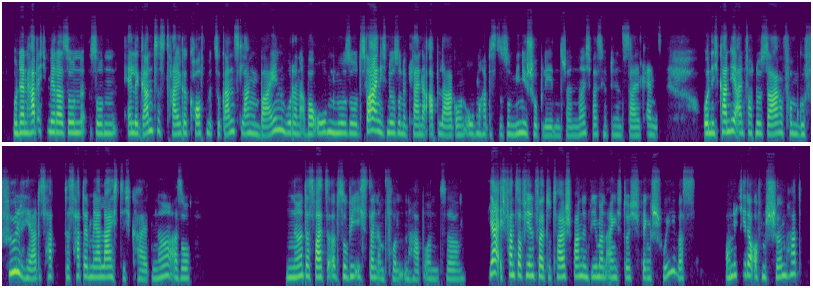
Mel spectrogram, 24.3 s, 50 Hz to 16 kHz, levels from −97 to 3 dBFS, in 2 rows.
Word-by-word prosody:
und 225 0 0
dann 230 -1 +5
habe 250 +3 +7
ich 250 - -15
mir 245 -1 +2
da 235 -1 +6
so 235 +2 +1
'n 230 +1 -3
so 220 -1 -2
'n 220 +3 -7
elegantes 225 +4 +1
Teil 205 0 +1
gekauft 220 0 0
mit 215 -3 -9
so 220 - -5
ganz 230 +7 0
langen 215 -2 -2
Beinen, 265 +10 0
wo 230 - -2
dann 220 -1 -3
aber 210 -1 0
oben 240 +2 -1
nur 225 0 -2
so 220 -1 -3
das 210 - -4
war 270 - +11
eigentlich 255 -6 +5
nur 230 -1 -1
so 225 - -4
'ne 205 -2 -8
kleine 195 +1 -1
Ablage 185 -3 0
und 195 - -7
oben 210 0 -6
hattest 195 -2 -8
du - - -10
so 205 +2 -6
Mini-Schubläden 195 -4 -3
drin, 180 0 -7
ne? 205 +4 -6
Ich 225 - -6
weiß 200 -1 -7
nicht, 195 - -14
ob - - -38
du 190 - -11
den 185 -1 -13
Style 175 0 -5
kennst. 195 -4 -8 0.6
Und 225 0 +5
ich 220 - -2
kann 245 0 +7
dir 255 -3 +4
einfach 230 -1 -3
nur 225 -1 -1
sagen 215 +2 +3
vom 210 -2 -7
Gefühl 305 - +4
her, 205 -5 -2
das 225 +2 -8
hat 235 0 -3 0.2
das 220 -1 -6
hatte 245 -1 0
mehr 225 0 0
Leichtigkeit, 200 -5 -1
ne? 225 +6 -3
Also 205 -1 -4 1.4
ne, 220 +3 0
das 245 -2 -1
war 225 - +9
jetzt 225 - -3
auch - - -4
so, 230 0 -3
wie 235 - -2
ich's - - -4
dann 225 -1 -2
empfunden 190 -1 -10
habe 175 -2 -8
und 190 -1 -10
äh, 185 -1 -5 0.5
ja, 320 +2 +10
ich - - 0
fand's 270 0 +3
auf 260 - +2
jeden 255 -1 +4
Fall 240 -2 +3
total 230 +1 +2
spannend, 235 -1 0
wie 230 - -3
man 225 -1 -1
eigentlich 215 -1 -3
durch 215 -1 -3
Feng 205 0 -5
Shui, 235 - +2
was 200 0 -7 0.4
auch - - -3
nicht 260 +3 -3
jeder 260 -2 +3
aufm 225 0 -3
Schirm 230 +3 +2
hat, 285 0 -1
220 Hz, 245 wpm, -23 LUFS, 205-235 Hz, 1.4 s, war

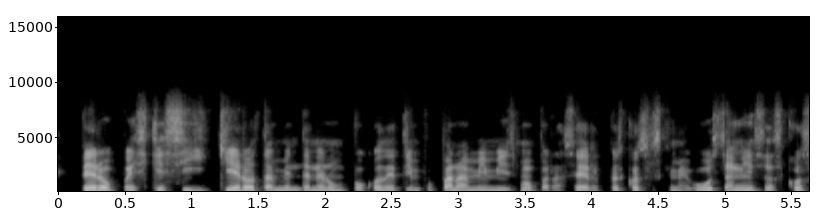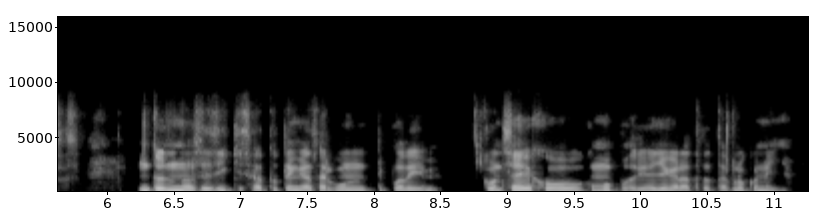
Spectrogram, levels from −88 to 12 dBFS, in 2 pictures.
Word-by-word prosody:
pero 125 -2 +7
pues 120 -2 -1
que 130 - -2
sí 130 0 -3
quiero 130 -2 +5
también 120 -1 -2
tener 120 0 -2
un 120 -1 -6
poco 120 +1 -3
de 120 -1 -2
tiempo 115 0 -11
para 125 -2 +2
mí 120 0 -4
mismo, 120 +3 -4
para 130 - -8
hacer 125 0 -1
pues 130 - -4
cosas 135 0 -4
que - - -16
me 135 +1 -10
gustan 130 -1 -1
y - - 0
esas 130 0 -6
cosas. 130 -1 -6 0.4
Entonces 130 -1 +7
no 130 0 +6
sé 135 -1 +1
si 135 -1 -2
quizá 120 -2 -2
tú 130 - -11
tengas 125 -1 +2
algún 130 +1 -1
tipo 125 -1 -4
de 125 0 -1 0.3
consejo 145 -1 +4
o - - -10
cómo 140 -1 -1
podría 130 -1 -4
llegar 125 -1 +2
a 120 - 0
tratarlo 130 +1 -6
con 125 0 -6
ella. 130 +4 -13
130 Hz, 230 wpm, -25 LUFS, 120-130 Hz, 0.4 s, pero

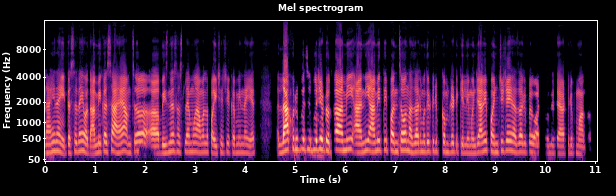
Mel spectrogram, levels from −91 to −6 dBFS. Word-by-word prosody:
नाही, 175 +4 -3
नाही 205 -6 -1
तसं 180 +3 -4
नाही 215 +1 -1
होत. 170 -5 -1
आम्ही 160 +5 +1
कसं 200 0 -1
आहे 180 +1 +4
आमचं 200 -2 -1
अ, 160 -7 +1
बिझनेस 195 +5 -4
असल्यामुळे 195 0 -4
आम्हाला 190 +1 -3
पैशाची 175 +3 -4
कमी 180 0 -8
नाहीये. 170 -3 -6 0.5
लाख 220 +8 +9
रुपयेच 245 -1 -4
बजेट 235 0 +2
होतं 220 +3 +1
आम्ही 230 +2 +4
आणि 185 +2 +2
आम्ही 220 +3 +1
ते 230 - -4
55,000 200 -2 +1
मध्ये 200 +1 -4
ट्रिप 200 -1 -10
कंप्लीट 195 -1 -4
केली 170 -1 -5
म्हणजे 165 +2 -4
आम्ही 200 +4 +2
₹45,000 195 -2 -1
वाचवले 165 -2 -8
त्या 160 -1 0
ट्रिप 165 -2 -14
मागं. 155 -1 -6
195 Hz, 195 wpm, -23 LUFS, 175-215 Hz, 0.5 s, लाख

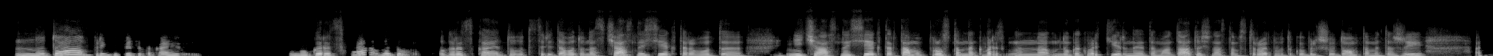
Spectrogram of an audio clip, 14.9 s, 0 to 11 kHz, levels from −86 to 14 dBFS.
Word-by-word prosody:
Ну 225 +5 +1
да, 350 +7 +6
в 265 - -7
принципе, 245 -1 -2
это 230 -1 -7
такая, 250 +1 -1
не, 235 - +1
э - - -8 1.1
ну 230 +3 -1
городская, 265 +4 +4
вот 265 +1 +1 0.4
в 185 - -3
городская, 235 +5 0
ну, 200 - -3
вот 195 0 -9
среда, 200 0 -1
вот 225 -1 0
у - - -2
нас 190 -1 -5
частный 250 +2 +4
сектор, 225 -7 0
вот, 155 -1 -4
э, 155 -1 -2 0.4
не 205 +2 +3
частный 210 0 +3
сектор, 210 -4 +2
там 195 +7 +6
вот 240 -3 -6
просто 235 +1 +2
нагварс 205 +7 0
м, 190 +1 -6
на, 195 -2 0
многоквартирные 200 - -2
дома, 140 -1 -4
да. 135 - +4
То 280 - -2
есть 230 -6 -10
у - - -7
нас 185 0 -4
там 180 -2 -8
строят, 210 +11 -2
ну, 175 - -8
вот 155 - -11
такой 160 - -6
большой 160 +2 -6
дом, 215 +8 0
там 170 -6 -5
этажи. 160 +10 -3 0.5
А, - - -6
215 Hz, 195 wpm, -23 LUFS, 185-245 Hz, 1.1 s, да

